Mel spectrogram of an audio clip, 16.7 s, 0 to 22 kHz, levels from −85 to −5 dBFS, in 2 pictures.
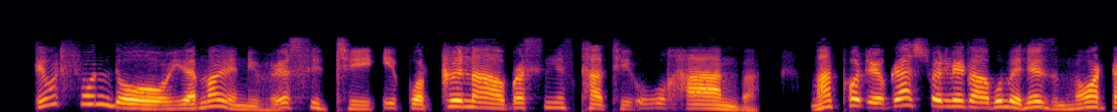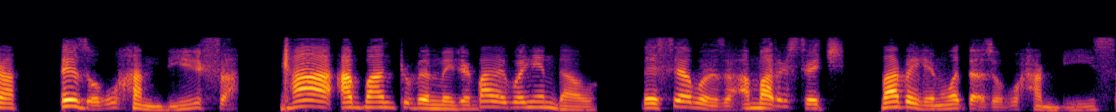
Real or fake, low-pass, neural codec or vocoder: fake; 5.4 kHz; codec, 16 kHz, 0.5 kbps, X-Codec, HuBERT features, trained on general audio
